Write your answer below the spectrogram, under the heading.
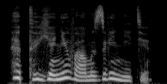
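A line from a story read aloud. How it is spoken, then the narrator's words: Quiet. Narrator (Russian): тихо сказала Мира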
